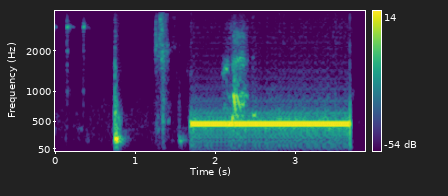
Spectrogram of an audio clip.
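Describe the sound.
Telephone tone heard while placing a call: a few short clicks and blips, then one steady, low-pitched continuous tone lasting about two seconds before it stops abruptly.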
